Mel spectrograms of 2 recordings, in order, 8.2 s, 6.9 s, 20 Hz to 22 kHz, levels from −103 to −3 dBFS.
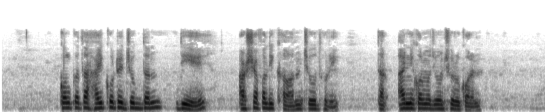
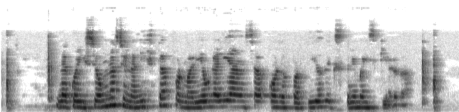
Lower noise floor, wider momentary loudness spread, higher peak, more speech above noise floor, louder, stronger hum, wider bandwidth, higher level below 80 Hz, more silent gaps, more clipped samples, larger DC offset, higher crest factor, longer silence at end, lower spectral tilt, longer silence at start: about the same, -58 dBFS vs -58 dBFS; second, 9 LU vs 13 LU; about the same, -2 dBFS vs -4 dBFS; about the same, 42 dB vs 39 dB; first, -17 LUFS vs -20 LUFS; neither; about the same, 7.6 kHz vs 7.8 kHz; first, -54 dBFS vs -62 dBFS; neither; neither; neither; about the same, 16 dB vs 18 dB; first, 1 s vs 0.3 s; first, -7.5 dB/octave vs -5 dB/octave; first, 0.9 s vs 0.1 s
